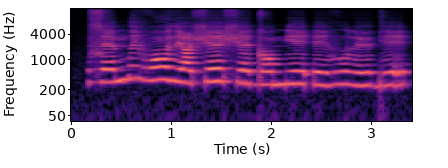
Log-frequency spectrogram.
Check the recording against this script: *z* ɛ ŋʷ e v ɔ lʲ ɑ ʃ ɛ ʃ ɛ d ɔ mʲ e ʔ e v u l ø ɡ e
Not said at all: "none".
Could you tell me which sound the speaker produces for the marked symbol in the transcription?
z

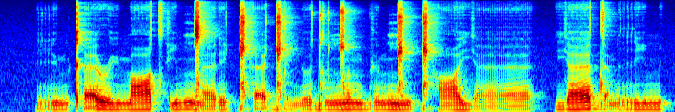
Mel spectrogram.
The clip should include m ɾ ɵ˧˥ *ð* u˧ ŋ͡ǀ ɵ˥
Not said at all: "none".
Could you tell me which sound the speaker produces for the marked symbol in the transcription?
d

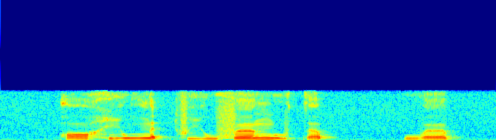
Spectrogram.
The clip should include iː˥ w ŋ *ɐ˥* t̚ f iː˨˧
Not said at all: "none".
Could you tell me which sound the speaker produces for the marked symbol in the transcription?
ɐ˥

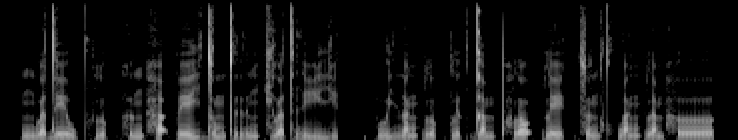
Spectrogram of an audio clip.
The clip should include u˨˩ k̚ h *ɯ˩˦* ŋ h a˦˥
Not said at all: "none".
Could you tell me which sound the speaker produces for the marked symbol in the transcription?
ɯ˥˩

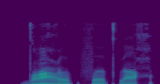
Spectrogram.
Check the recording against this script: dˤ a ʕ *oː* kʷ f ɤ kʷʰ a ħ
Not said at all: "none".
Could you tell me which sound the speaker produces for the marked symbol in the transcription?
oː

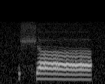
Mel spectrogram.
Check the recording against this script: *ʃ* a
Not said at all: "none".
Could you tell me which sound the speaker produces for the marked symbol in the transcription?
ʃ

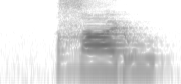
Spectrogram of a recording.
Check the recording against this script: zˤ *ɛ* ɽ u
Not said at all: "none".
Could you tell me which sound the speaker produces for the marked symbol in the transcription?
ɛ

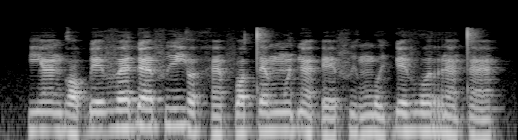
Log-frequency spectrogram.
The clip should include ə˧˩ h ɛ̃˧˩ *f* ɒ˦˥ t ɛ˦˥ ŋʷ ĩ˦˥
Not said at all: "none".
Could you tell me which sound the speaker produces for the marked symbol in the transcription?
f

